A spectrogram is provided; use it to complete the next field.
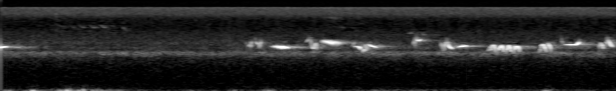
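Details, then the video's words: In winter, a Townsend's solitaire sings from the top of a dead tree a quick, rambling warble of bright, high notes without pause, over a low rumble of wind, defending its juniper-berry territory, with bluebirds nearby. "Townsend's solitaire singing"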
